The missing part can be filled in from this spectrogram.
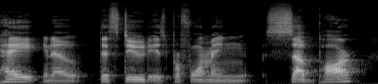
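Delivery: plain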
